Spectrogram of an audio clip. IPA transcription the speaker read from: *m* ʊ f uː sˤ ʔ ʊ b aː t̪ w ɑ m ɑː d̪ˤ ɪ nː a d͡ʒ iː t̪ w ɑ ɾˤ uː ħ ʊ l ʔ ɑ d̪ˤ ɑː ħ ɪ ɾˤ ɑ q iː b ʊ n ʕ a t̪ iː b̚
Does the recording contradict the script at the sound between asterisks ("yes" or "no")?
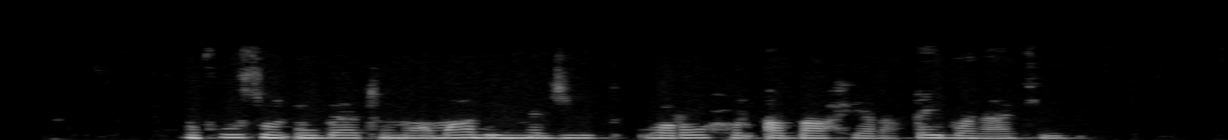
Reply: yes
